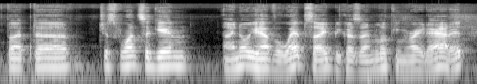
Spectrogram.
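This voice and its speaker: A man's voice: medium pitch, steady tone, normal speed. A man hosting an interview in a casual, conversational style, feeling his way through loosely phrased questions and remarks. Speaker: interview host.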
